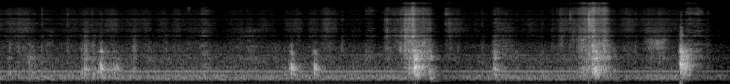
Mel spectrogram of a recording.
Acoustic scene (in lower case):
kitchen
